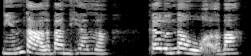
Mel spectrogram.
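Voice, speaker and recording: A woman voicing a clever, cocky monkey king in a storybook reading, speaking briskly and teasingly. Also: a little high, fairly even intonation, breathy edge.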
